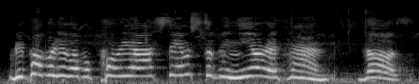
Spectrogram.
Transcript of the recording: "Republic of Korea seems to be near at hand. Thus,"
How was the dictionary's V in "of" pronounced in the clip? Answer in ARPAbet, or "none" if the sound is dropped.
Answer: B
